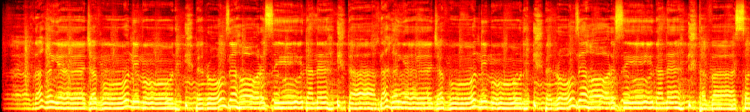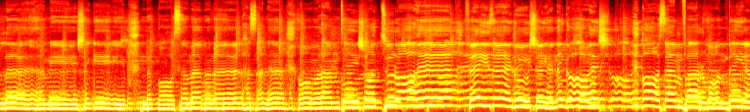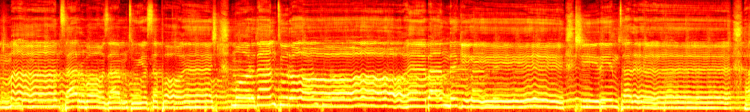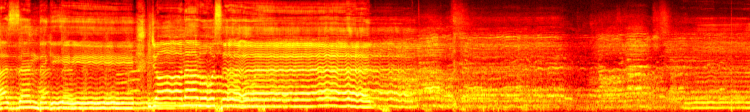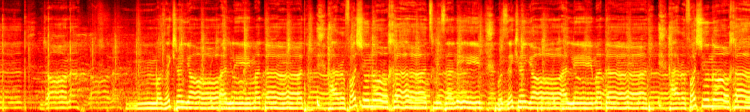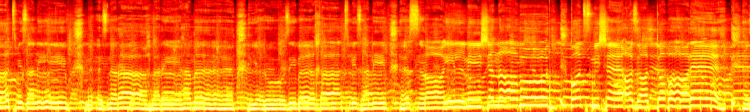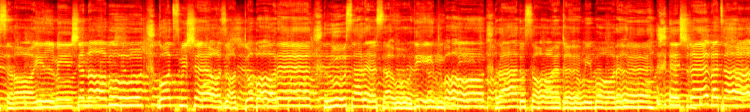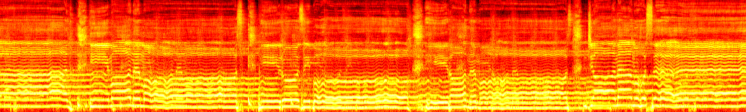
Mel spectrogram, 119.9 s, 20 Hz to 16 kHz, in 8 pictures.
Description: خیمه گاه - هیئت بچه های فاطمه (س) - شور | دغدغۀ جوونیمون
محرم ۱۴۴۱ | شب هشتم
